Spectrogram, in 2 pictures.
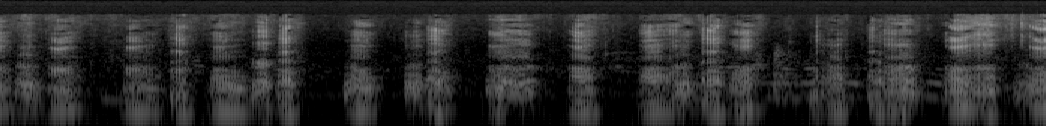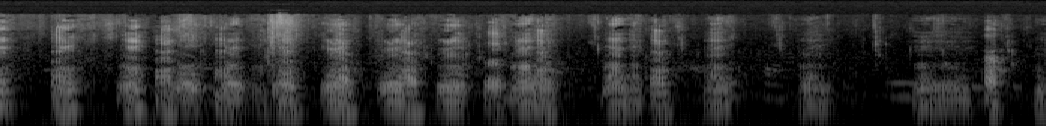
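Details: Pigs in a pigsty keep up a busy run of short, harsh grunts and snuffles, repeated more than twice a second throughout, with occasional sharper squeaks.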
